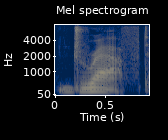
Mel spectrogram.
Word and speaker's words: draught: Draft. And it could be spelled this way, DRAUGHT, and that's usually pronounced more draft.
